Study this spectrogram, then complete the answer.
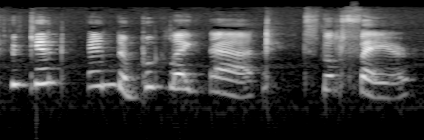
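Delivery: high and loud indignation; a comic cry of outrage; outraged protest. Real, not acted. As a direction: wail at the unfair ending. Outraged at the cliffhanger.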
